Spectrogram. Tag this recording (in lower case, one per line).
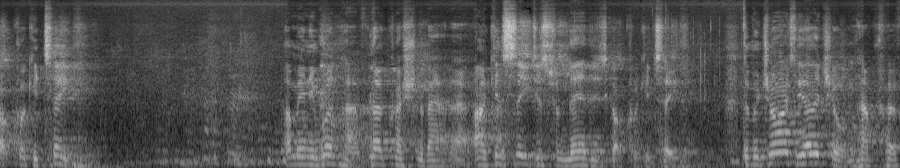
man speaking
speech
